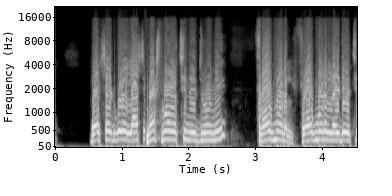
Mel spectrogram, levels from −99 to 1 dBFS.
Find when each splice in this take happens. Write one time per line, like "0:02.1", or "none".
0:01.3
